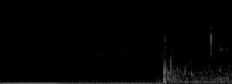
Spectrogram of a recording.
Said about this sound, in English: Just taking a sip of water. I'm doing a lot of talking.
